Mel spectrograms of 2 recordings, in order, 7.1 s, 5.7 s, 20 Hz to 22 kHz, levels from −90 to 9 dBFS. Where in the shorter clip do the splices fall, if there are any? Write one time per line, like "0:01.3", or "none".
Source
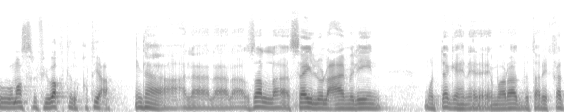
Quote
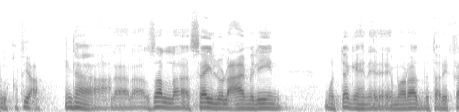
0:01.4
